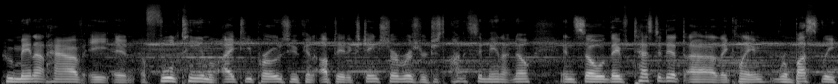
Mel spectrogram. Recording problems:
echo of what is said; strong; throughout; 380 ms later, 10 dB below the speech

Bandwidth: 17.5 kHz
